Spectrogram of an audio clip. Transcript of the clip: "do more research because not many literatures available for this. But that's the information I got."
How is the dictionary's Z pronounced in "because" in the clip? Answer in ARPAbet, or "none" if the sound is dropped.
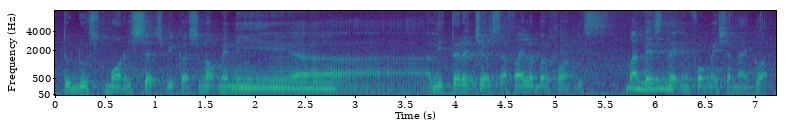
S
